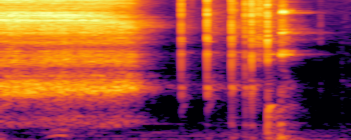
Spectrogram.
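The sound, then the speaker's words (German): A cork eases out of a bottle with a soft, steady hiss of escaping gas rather than a loud pop, followed by a few faint clicks and light taps. No one speaks. “Aber ein Korken hat er. Oh, oh, oh, oh, wir müssen nicht schrauben, oh wie schön.”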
